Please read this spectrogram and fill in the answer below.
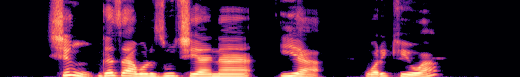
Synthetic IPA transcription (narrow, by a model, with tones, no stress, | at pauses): ʃɪ˦ŋɡɐ˦zaː˨wɐ˦rzuː˦t͡ʃɪ˨jaː˦na˦ | ʔɪ˦ja˨ | wɐ˦rkʲeː˨waː˦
